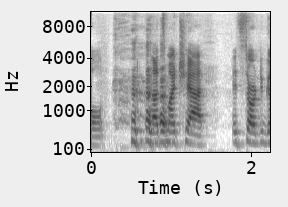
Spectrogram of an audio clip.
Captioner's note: laughs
